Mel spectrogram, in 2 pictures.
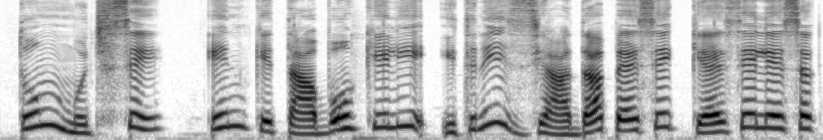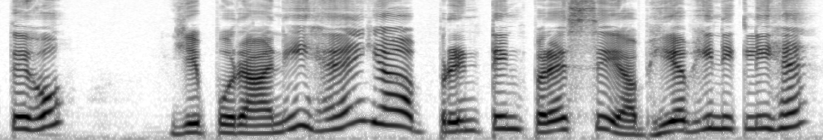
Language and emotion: Hindi, angry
